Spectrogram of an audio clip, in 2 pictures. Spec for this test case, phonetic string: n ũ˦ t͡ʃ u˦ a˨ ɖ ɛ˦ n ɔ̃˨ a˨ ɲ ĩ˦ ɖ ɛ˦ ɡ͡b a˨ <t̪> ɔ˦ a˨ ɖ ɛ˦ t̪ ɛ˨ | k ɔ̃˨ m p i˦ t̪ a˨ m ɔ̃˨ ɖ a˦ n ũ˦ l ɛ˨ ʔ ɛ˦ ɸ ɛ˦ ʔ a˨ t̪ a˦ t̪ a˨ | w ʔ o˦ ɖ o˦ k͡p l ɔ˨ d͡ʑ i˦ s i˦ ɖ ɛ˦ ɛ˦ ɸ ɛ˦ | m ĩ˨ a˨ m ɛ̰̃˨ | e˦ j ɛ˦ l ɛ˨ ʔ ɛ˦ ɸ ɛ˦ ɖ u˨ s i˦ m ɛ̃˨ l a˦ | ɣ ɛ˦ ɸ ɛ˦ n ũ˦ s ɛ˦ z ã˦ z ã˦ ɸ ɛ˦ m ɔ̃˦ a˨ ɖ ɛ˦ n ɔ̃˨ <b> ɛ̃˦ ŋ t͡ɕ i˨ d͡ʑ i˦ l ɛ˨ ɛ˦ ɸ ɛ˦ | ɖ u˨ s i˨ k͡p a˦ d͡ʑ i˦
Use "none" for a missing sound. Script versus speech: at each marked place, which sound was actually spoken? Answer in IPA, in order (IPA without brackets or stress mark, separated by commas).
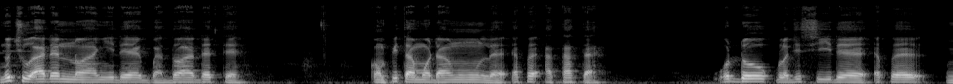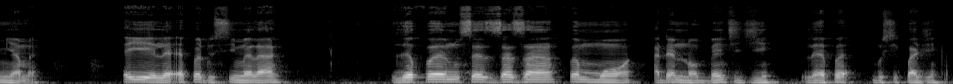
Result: d̪, b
